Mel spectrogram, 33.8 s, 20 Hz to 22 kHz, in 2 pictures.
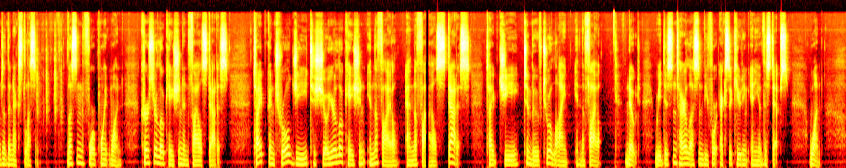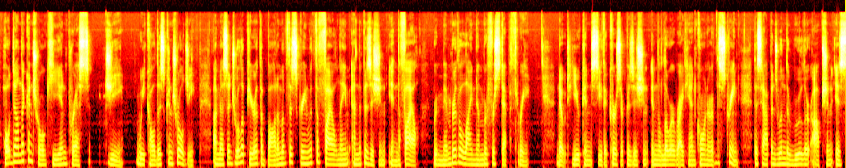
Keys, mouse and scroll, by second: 0.8 j, 1.0 j, 1.1 j.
